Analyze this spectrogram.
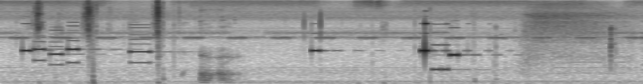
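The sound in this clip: Telephone keypad dialing tones: a series of short, bright beeps in uneven groups, with some sharp clicks between presses, over a quiet low hum.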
